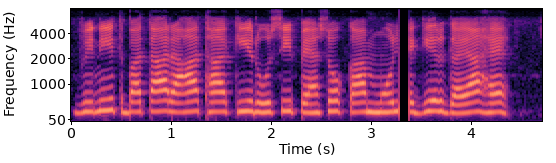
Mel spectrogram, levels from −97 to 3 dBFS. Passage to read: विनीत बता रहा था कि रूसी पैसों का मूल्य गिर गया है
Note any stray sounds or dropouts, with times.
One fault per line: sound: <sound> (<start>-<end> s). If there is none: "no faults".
sound: dropout (3.3-3.4 s)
